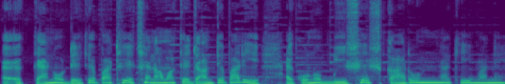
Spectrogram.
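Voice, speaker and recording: A man voicing a greedy, obsequious village shopkeeper in a cartoon, wheedling and flattering. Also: a little high, normal speed. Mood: fawning. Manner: fawning, hesitant wheedling. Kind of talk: animated cartoon voice acting. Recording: faint music behind the voice.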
